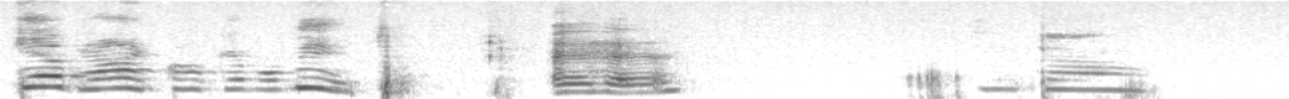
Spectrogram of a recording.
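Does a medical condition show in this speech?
Yes: cerebral palsy; lesion less severe than others, physical effects, falls, hip surgery for dislocated hip; ongoing music therapy, hospitalization not frequent; music therapy to develop communication and singing, possibly speech balance, singing recorded by music therapist.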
